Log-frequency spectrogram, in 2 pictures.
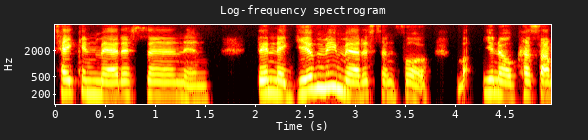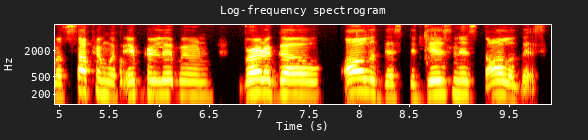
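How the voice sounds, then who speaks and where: A woman on a video call telling her story in an emphatic, animated way. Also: mid-range voice, normal speed, no room sound. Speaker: new team member. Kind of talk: casual testimonial on a video call. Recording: dull video call audio.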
